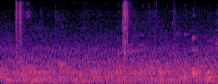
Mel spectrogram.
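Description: Two short, sharp clicks about two seconds apart, over a faint background murmur.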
